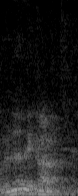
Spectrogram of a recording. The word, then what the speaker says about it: René Descartes: Descartes, digo. Si se escribe así, es René Descartes.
